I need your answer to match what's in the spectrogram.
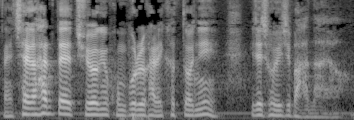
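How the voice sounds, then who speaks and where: A man's voice: mid-range voice, animated, brisk, a little hiss or hum. A man preaching as pastor to his congregation, telling a story and leaning on a habitual "ne" between phrases. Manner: warm storytelling with frequent "ne" fillers and scolding imitations. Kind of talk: sermon. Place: church sanctuary with congregation.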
